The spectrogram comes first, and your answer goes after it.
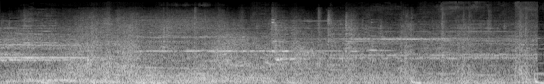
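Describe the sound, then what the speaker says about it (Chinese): A film scene of a train bearing down on a car stalled on the tracks: loud, continuous rumble and clatter of rail wheels with metallic squeals and a heavy thud partway through. "可火车也到了。"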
